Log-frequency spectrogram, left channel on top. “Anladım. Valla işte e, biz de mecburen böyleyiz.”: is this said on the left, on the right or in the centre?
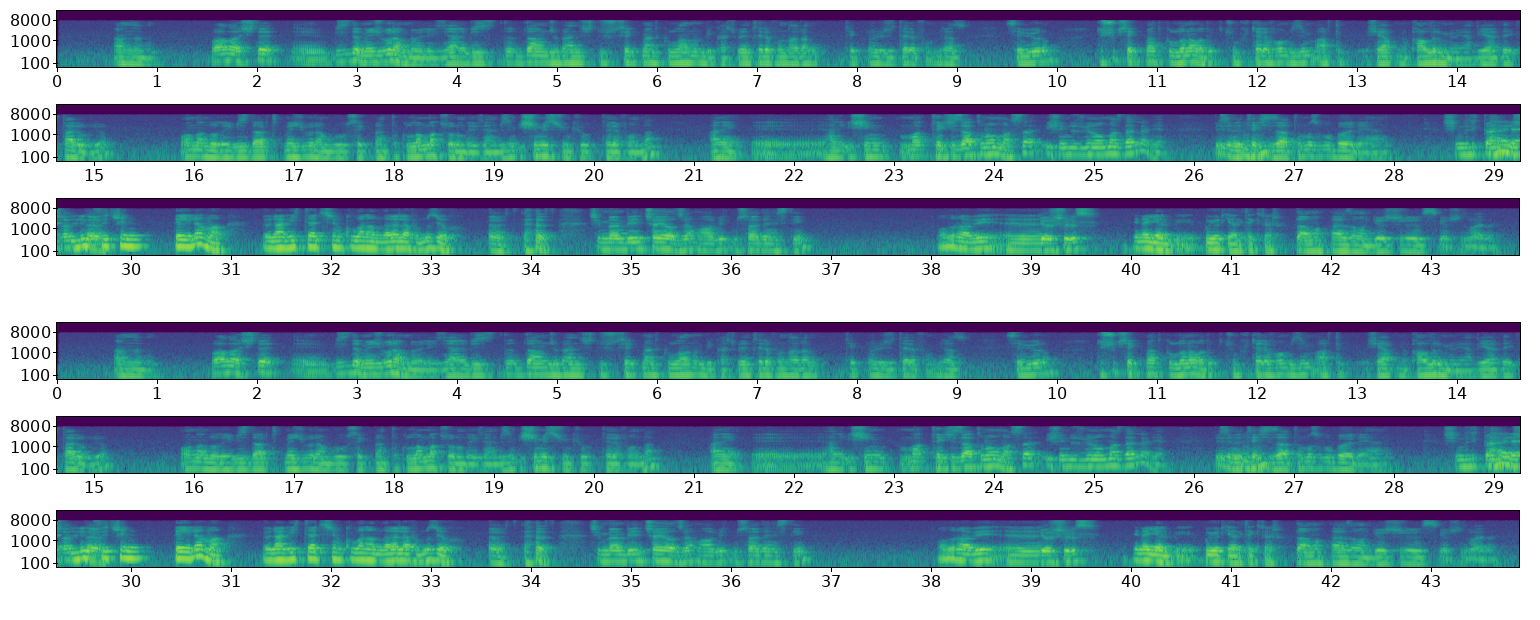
Left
